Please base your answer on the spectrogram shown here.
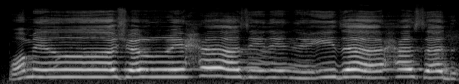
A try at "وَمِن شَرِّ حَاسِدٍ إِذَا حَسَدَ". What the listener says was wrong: ایسا نون کو بھی ہلا رہا ہے، حاسدین. کلکلا کر رہے ہیں.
